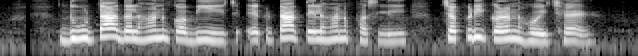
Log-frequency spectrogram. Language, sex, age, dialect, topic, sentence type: Maithili, female, 18-24, Bajjika, agriculture, statement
